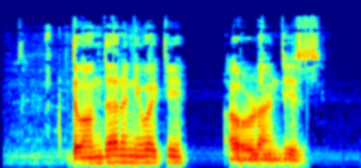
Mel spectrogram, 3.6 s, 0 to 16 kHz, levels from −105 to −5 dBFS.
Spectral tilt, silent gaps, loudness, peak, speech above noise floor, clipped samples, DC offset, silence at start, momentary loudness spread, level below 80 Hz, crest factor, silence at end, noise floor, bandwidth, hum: -5 dB/octave; none; -18 LUFS; 0 dBFS; 29 dB; under 0.1%; under 0.1%; 0.45 s; 9 LU; -54 dBFS; 20 dB; 0.4 s; -46 dBFS; 11.5 kHz; none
